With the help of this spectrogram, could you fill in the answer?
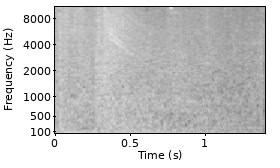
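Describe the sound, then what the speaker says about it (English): A burst of explosion noise from a mech's machine gun ammunition cooking off in the RogueTech battle game: a loud broadband boom at the start, then a dense crackling rumble that stays strong and slowly eases over a second or so. "MG ammo explosion."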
